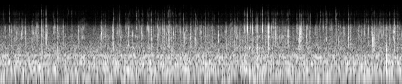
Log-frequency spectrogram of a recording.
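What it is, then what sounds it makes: Plastic bubble wrap. Fingertips of both hands press, scratch and pop the hollow air bubbles of a clear plastic bubble wrap sheet resting on burlap. The result is a continuous, quiet crackling of dense, bright clicks, with a few sharper, louder pops standing out in the middle.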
